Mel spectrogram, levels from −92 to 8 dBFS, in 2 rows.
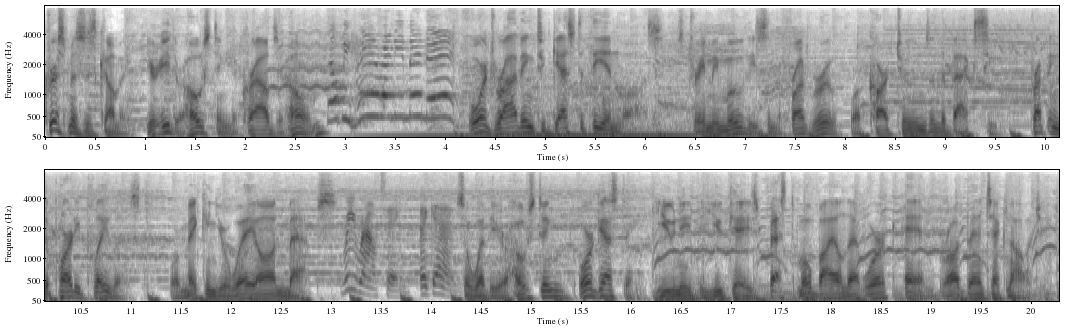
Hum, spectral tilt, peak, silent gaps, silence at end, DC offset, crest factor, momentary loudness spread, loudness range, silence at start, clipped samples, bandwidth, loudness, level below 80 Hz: none; -6 dB/octave; -10 dBFS; none; 0 s; under 0.1%; 12 dB; 7 LU; 2 LU; 0 s; under 0.1%; 7.6 kHz; -23 LUFS; -34 dBFS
